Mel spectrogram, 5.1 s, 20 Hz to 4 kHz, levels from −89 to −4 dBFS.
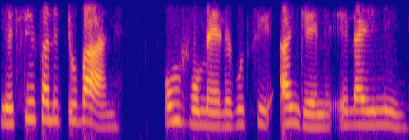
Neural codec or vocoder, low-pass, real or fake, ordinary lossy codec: none; 3.6 kHz; real; Opus, 16 kbps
